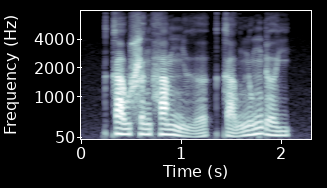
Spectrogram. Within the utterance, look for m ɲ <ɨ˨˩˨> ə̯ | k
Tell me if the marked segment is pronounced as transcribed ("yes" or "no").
yes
